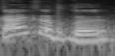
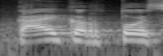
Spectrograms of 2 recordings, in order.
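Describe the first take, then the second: First: The phrase is said loosely and naturally. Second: Every sound is pronounced crisply and distinctly. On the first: The speaker calls it right. "तितका सहजपणा तुमच्यात असला पाहिजे" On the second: The speaker calls it wrong. "असं म्हणायची गरज नाही"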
